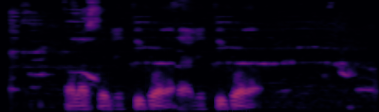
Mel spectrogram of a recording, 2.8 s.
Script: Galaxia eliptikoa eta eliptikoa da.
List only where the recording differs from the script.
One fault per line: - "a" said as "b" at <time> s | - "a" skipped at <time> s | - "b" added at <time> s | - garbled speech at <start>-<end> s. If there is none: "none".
none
